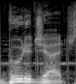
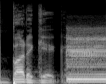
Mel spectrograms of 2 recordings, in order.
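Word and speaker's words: Buttigieg: video shall we Oh Buddha judge that's how you say it I thought it was but a geek so there's a petition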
